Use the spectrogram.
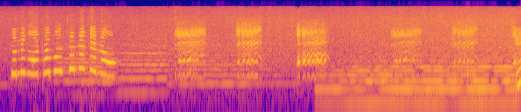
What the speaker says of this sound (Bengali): এ কি, ছাগলের ঘর থেকে কান্নার শব্দ আসছে কেন?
